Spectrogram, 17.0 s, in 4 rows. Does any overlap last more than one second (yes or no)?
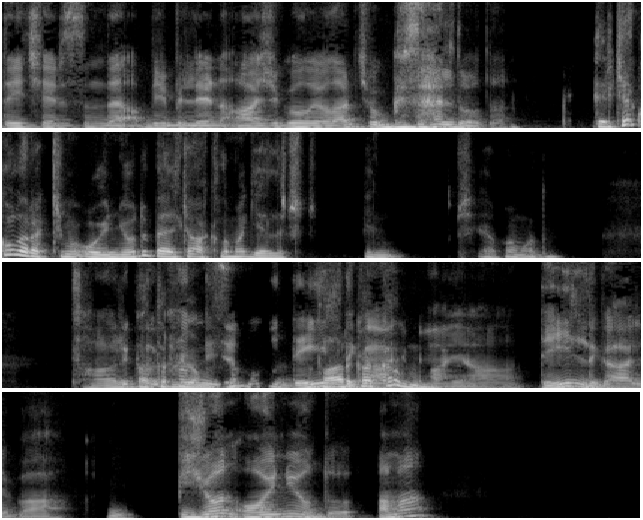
yes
